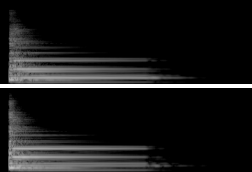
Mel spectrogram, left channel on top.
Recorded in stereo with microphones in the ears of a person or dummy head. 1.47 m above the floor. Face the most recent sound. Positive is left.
turn(degrees=-40)  # may be behind; listen again after turning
